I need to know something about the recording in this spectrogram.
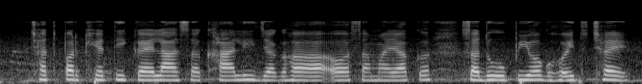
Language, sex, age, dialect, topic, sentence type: Maithili, male, 25-30, Southern/Standard, agriculture, statement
